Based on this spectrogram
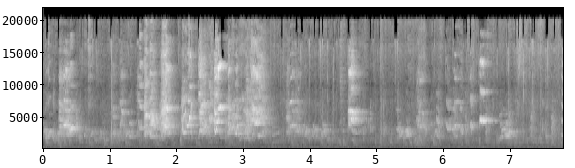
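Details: Fischer's lovebirds chattering together, a dense overlapping stream of shrill, squeaky chirps and squawks with no pause between calls.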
